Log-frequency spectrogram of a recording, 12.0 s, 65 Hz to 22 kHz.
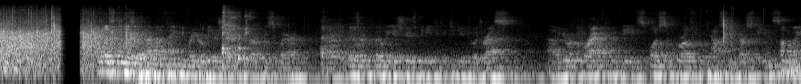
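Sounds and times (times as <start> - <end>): steady low hum: 1.9 - 12.0
person coughing: 3.3 - 4.0, 4.8 - 5.2.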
